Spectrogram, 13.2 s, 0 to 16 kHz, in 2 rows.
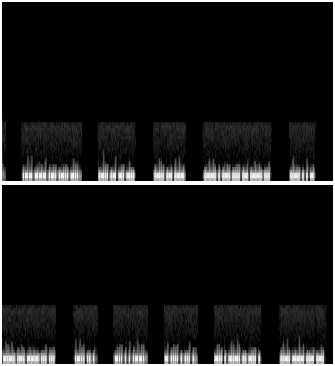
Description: Morse code, heard as a keyed tone, about 60 wpm, 550 Hz. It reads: WORLD LAND LAW PERHAPS FEET CROSS LIE DEEP THESE DECIDE FOUR
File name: 632 words / 632 Words 60WPM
